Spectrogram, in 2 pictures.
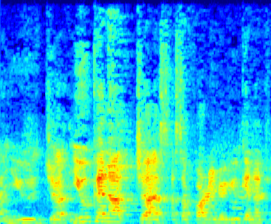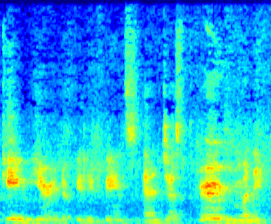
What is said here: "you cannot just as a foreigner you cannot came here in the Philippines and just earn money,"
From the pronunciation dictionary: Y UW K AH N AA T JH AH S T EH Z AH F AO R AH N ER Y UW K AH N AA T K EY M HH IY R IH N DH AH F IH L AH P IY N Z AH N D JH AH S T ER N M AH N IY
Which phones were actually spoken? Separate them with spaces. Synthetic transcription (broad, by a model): Y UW K AH N AA T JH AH S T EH S AH F AO R AH N ER Y UW K AH N AA T K EY M HH IY R IH N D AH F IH L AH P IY N S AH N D JH AH S T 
